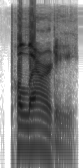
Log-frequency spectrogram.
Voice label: "polarity", American

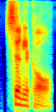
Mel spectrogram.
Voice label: "cynical", American

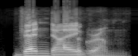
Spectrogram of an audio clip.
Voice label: "Venn diagram", American

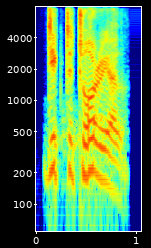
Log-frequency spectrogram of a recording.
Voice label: "dictatorial", Indian

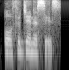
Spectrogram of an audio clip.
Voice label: "orthogenesis", Indian

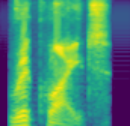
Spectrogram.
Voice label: "requite", British

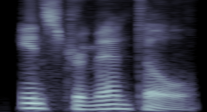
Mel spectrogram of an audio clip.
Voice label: "instrumental", American

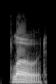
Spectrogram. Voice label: "bloat", American

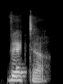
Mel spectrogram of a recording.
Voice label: "vector", Indian

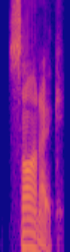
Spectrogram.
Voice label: "sonic", American

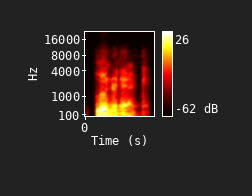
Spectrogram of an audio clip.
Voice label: "lunatic", American

